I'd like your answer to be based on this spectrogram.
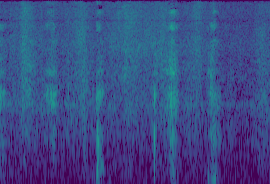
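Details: Four short, sharp nasal bursts in quick succession in a quiet room: a run of small sneezes from a dog.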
